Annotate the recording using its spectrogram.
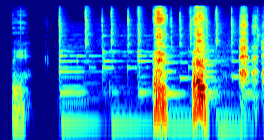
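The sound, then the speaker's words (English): A person playing a dog that is being trained imitates a dog, making grunting, whiny vocal noises that build into two loud, rough bark-like bursts near the end, with no clear words spoken. “you are a dog.”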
